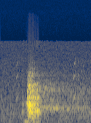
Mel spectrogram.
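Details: Greater kudu in Kruger National Park giving a single short, hoarse bark, an abrupt burst lasting about a quarter second that fades into quiet background hiss.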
